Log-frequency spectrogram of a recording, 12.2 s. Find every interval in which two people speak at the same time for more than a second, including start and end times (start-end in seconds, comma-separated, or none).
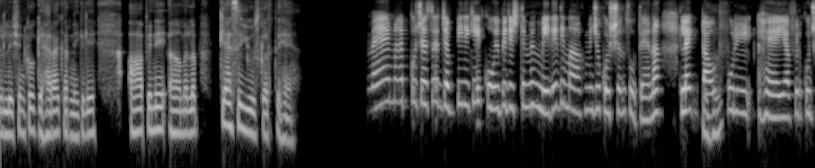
none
